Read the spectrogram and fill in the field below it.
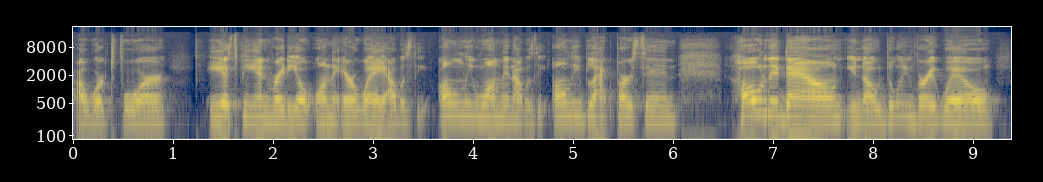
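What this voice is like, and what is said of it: Raspy, hoarse voice. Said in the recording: “My voice is totally raspy, guys. This is not how I typically sound.”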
